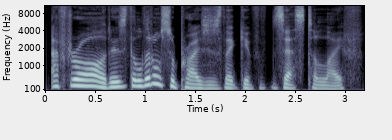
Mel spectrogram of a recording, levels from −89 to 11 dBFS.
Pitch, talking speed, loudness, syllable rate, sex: 175 Hz, 225 wpm, -16 LUFS, 5.3 syllables/s, female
